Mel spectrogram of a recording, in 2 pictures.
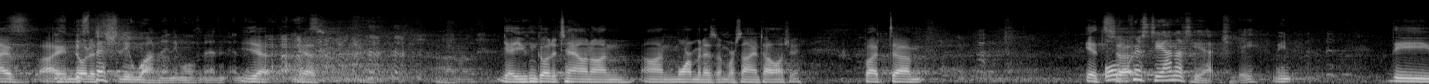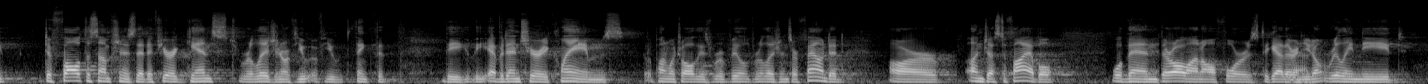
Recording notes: at a live event in Los Angeles (second of two).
